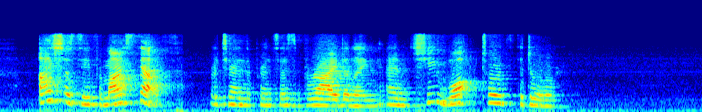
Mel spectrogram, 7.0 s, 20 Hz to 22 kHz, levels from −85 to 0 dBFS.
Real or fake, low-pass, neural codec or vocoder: real; 7.2 kHz; none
